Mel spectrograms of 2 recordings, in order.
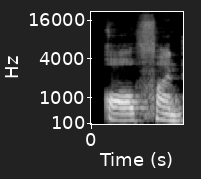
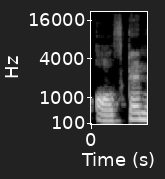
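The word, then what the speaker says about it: often: ही वह ऑफन अक्सर और यहां पे टी हमारा साइलेंट होता है। इसलिए हम लोग इसको ऑफरन नहीं पढ़ते हैं बल्कि हम लोग इसको ऑफन पढ़ते हैं।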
